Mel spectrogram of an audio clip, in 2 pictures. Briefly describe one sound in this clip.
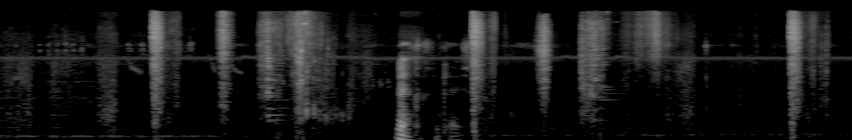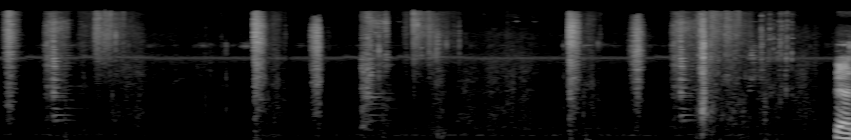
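A shovel digs into sand with repeated scraping thuds.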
